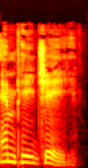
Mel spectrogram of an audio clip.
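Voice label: "mpg", British English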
